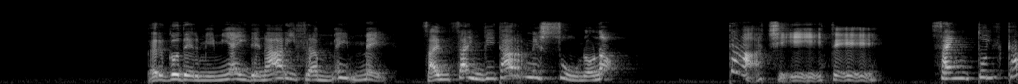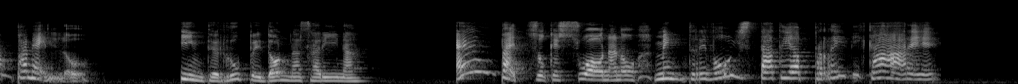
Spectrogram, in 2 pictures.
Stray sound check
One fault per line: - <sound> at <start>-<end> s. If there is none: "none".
none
